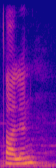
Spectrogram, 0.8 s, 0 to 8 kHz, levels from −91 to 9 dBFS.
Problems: background sounds at intervals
